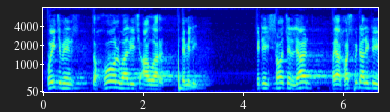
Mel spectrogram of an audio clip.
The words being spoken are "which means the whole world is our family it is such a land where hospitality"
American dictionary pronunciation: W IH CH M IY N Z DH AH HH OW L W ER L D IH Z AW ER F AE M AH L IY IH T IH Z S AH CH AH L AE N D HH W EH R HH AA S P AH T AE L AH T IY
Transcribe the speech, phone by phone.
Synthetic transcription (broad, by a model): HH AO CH M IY N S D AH HH OW L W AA L IH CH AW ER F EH M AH L IY IH T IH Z S AH CH AH L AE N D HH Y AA R HH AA S P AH T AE L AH T IY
